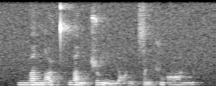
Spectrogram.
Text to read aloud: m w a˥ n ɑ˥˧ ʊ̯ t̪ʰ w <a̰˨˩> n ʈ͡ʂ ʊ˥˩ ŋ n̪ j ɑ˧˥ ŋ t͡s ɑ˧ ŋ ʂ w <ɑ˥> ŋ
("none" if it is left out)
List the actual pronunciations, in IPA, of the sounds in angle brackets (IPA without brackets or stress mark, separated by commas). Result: a˥˧, ɑ˥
